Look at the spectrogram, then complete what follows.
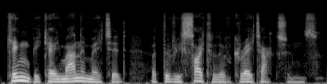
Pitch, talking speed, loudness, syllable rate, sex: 120 Hz, 185 wpm, -20 LUFS, 6.3 syllables/s, male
